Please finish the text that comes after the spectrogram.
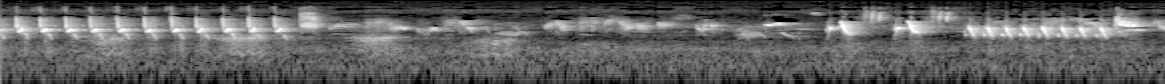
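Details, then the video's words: Wild flycatcher in full song: a quick series of about ten sharp, bright repeated notes, a stretch of varied twittering phrases, then another fast burst of evenly spaced high notes. "kicauan burung sikatan Londo, gacor di alam"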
